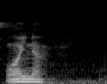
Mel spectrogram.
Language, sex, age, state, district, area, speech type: Nepali, male, 18-30, West Bengal, Darjeeling, rural, read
